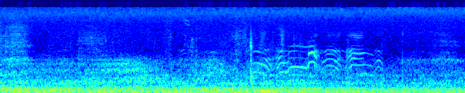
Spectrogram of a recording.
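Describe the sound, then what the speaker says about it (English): Geese honk near Boston Logan Airport, a few rising calls against a steady low roar of outdoor airport background noise. "hearing the birds too much around here."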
